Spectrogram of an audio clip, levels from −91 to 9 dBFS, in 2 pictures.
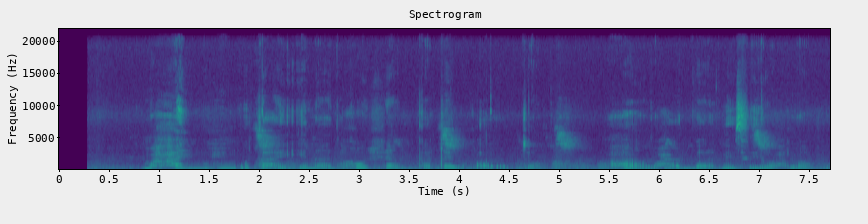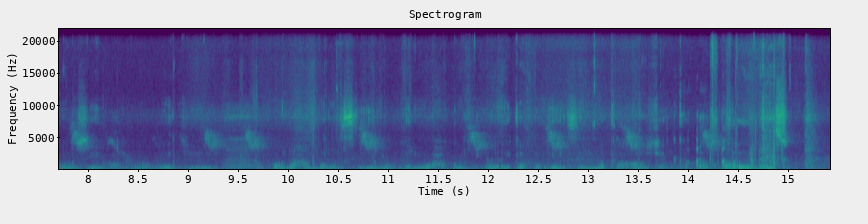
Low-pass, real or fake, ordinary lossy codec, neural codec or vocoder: none; real; none; none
